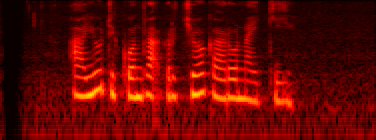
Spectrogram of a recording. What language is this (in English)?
Javanese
